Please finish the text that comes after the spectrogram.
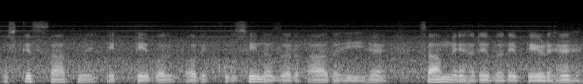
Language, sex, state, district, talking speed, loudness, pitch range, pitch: Hindi, male, Chandigarh, Chandigarh, 165 wpm, -18 LUFS, 95-105 Hz, 100 Hz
